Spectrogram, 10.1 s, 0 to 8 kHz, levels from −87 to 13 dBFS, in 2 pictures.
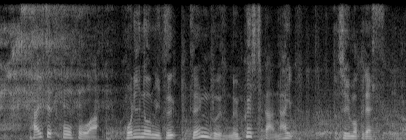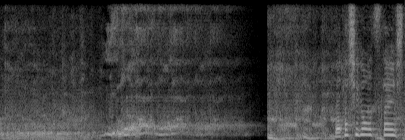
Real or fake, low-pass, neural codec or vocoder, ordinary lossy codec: fake; none; codec, 16 kHz, 2 kbps, FunCodec, trained on LibriTTS, 25 frames a second; none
